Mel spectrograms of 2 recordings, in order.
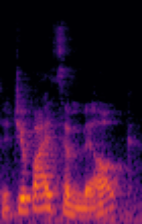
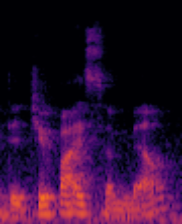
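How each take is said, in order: First: It is asked with an emotional undertone. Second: It is asked in a plain, neutral tone.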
